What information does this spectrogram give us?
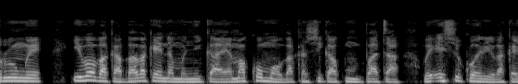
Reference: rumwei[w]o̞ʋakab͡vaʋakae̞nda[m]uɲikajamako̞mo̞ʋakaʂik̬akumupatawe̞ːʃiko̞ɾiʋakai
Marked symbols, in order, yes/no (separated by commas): no, yes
